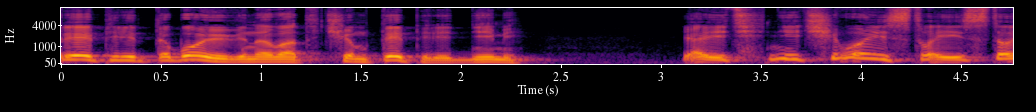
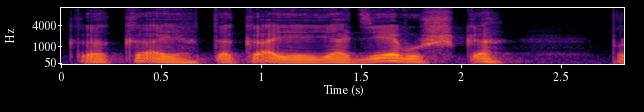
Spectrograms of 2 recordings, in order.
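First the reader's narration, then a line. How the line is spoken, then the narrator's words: Barely audible whisper. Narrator (Russian): прошептала она едва слышно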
